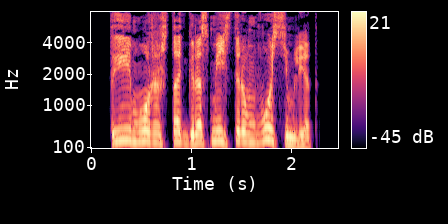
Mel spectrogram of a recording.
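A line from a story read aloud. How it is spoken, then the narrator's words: Scoffing. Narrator (Russian): хмыкнул Глеб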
